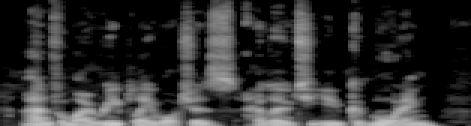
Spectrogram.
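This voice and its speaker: This voice has ordinary pitch variation and a moderate pace, captured on a very clean recording with a silent background. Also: man. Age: 60s. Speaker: crypto channel host. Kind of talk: live broadcast monologue. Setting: live stream.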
